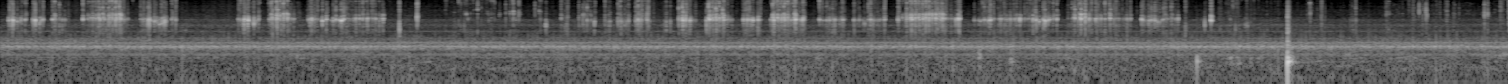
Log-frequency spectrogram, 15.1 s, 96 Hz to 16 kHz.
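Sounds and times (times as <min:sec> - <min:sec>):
faint high hum: 0:00.0 - 0:15.0.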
